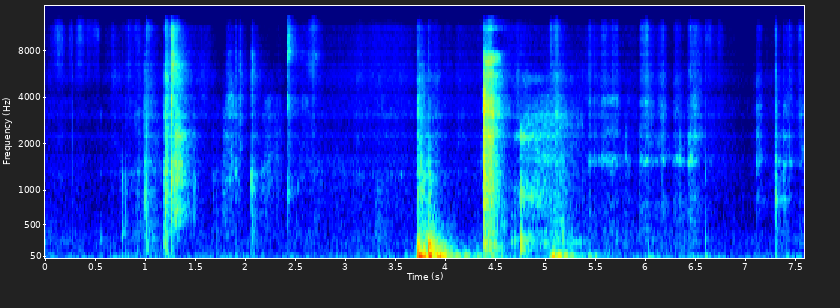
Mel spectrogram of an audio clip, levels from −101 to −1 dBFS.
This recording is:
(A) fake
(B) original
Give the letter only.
A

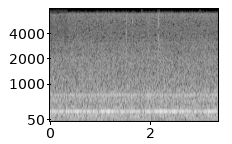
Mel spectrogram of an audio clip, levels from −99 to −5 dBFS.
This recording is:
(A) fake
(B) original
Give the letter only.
B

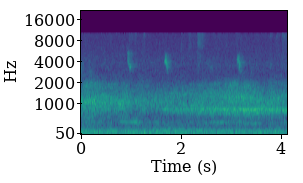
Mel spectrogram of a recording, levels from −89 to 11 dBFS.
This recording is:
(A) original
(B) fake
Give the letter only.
B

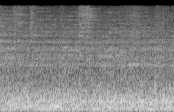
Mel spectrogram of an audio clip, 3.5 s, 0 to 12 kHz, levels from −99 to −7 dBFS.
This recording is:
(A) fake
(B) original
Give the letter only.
B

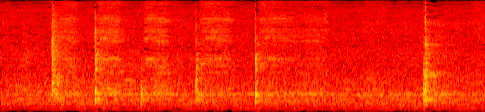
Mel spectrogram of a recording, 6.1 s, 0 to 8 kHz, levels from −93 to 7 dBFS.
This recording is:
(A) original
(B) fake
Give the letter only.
A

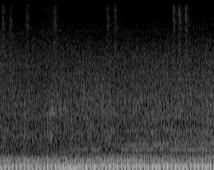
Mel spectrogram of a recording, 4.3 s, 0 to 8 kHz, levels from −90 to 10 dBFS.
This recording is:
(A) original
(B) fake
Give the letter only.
A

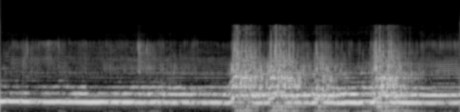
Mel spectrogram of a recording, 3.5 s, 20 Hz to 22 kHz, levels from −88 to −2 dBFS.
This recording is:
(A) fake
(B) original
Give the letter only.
A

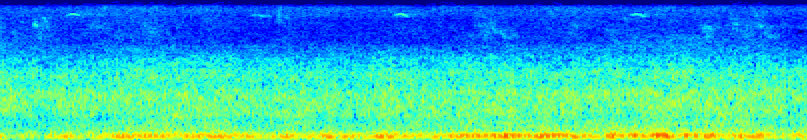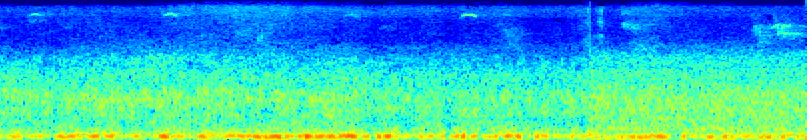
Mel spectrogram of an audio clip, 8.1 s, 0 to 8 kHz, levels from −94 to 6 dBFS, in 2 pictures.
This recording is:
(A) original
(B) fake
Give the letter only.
A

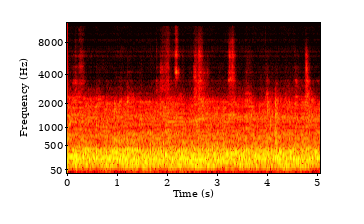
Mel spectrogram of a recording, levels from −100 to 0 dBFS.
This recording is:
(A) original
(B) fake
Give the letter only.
B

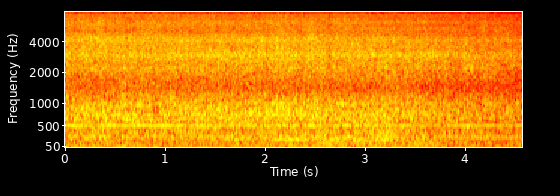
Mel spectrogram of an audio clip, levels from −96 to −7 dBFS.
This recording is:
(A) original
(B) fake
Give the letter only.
A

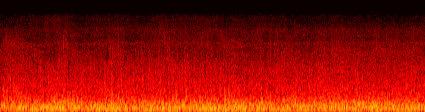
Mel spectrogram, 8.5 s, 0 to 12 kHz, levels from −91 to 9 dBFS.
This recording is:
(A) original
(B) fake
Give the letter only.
A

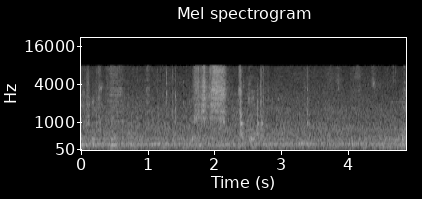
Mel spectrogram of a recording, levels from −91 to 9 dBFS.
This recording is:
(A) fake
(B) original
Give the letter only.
B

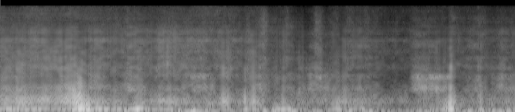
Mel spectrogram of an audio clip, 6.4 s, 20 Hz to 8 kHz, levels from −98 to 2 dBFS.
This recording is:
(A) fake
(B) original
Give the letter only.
A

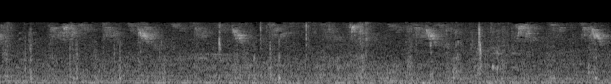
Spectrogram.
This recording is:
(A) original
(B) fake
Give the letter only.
A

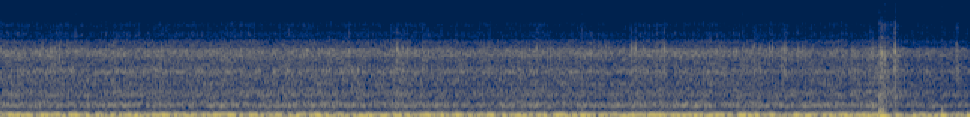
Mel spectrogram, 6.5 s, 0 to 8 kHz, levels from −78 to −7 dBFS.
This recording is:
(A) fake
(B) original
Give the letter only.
B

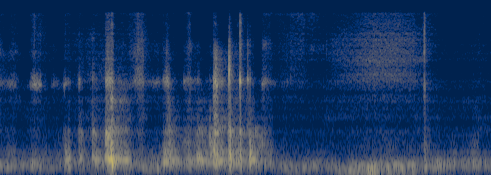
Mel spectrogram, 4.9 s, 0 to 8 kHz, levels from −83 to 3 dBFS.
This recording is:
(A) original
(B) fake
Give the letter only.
B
